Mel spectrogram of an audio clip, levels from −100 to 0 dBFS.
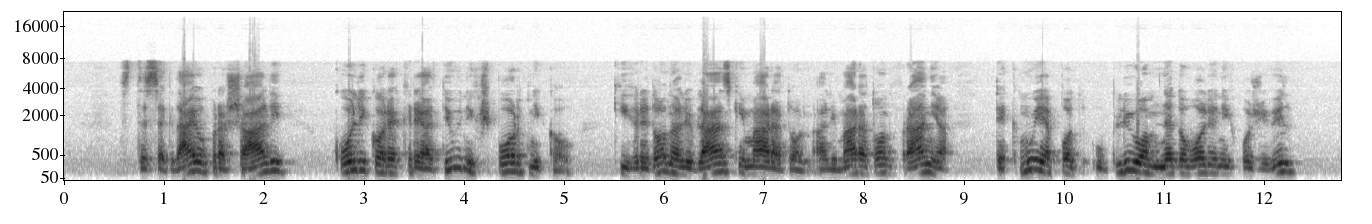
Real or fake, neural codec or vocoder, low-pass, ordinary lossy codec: fake; vocoder, 44.1 kHz, 128 mel bands every 512 samples, BigVGAN v2; 19.8 kHz; none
